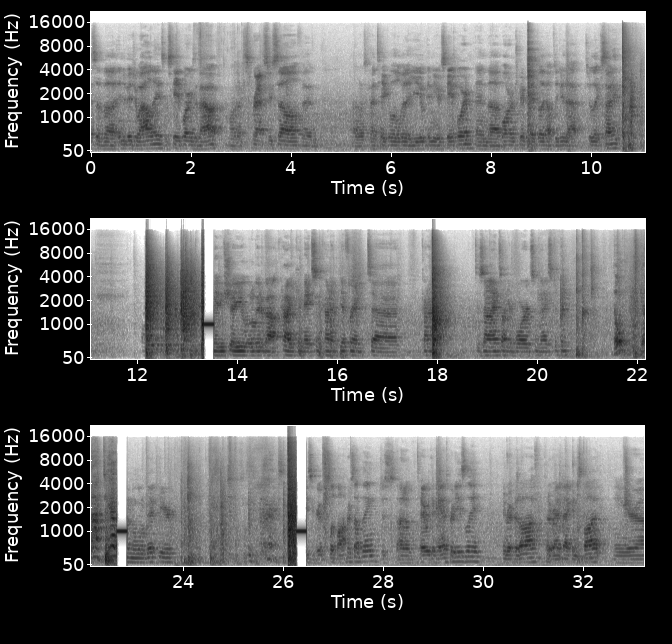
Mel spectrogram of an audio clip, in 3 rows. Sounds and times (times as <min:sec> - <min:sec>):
Speech: 0:00.0 - 0:04.6, 0:05.2 - 0:10.6, 0:13.6 - 0:18.1, 0:18.8 - 0:20.7, 0:21.5 - 0:23.9, 0:25.7 - 0:33.2.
